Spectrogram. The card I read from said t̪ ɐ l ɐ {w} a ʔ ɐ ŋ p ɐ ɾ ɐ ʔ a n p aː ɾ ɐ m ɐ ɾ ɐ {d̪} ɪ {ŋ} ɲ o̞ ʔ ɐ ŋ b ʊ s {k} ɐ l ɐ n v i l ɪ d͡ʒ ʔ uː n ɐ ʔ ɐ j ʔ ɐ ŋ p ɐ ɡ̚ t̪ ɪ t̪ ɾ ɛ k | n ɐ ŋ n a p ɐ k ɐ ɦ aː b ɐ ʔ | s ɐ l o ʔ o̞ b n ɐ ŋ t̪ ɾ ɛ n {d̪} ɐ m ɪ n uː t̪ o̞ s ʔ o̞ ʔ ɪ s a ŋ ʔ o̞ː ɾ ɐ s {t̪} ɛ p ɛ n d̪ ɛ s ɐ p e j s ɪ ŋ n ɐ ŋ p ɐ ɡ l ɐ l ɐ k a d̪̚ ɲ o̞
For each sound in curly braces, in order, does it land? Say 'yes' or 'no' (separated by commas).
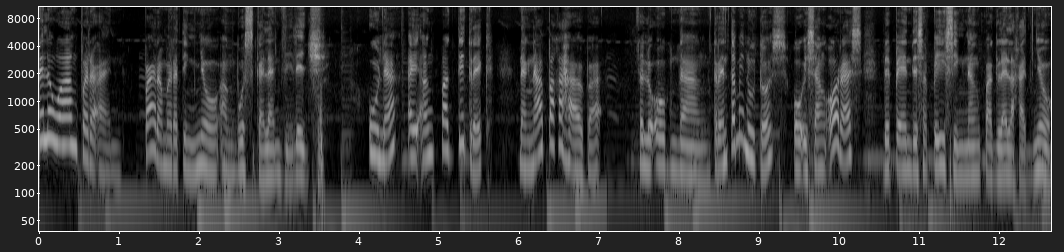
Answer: yes, no, yes, yes, no, no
